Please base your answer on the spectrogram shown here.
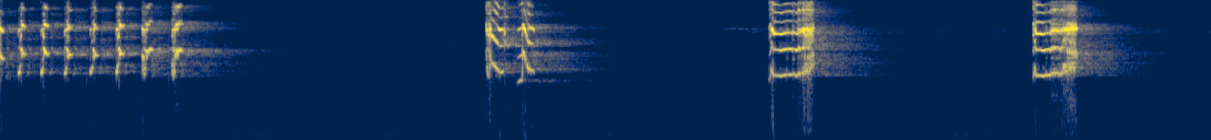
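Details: Lovebird, whose 'ngetik' typing chatter leads into 'ngekek' calling to stimulate other lovebirds: a brief fast series of sharp chirps, then three separate harsh screechy bursts at roughly one-and-a-half-second intervals.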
